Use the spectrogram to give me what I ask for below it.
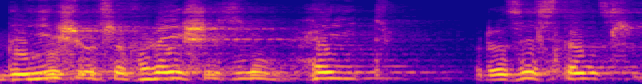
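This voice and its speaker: A man with a strong Polish accent speaking very slowly amid noticeable background noise and audible room echo. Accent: Polish, heavy. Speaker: Holocaust survivor speaker. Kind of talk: lecture. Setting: stage with audience. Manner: halting.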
